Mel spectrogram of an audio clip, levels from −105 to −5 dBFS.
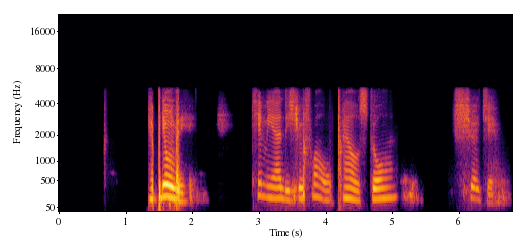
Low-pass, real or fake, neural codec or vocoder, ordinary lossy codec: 5.4 kHz; fake; codec, 16 kHz, 0.5 kbps, X-Codec, HuBERT features, trained on balanced general audio; none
